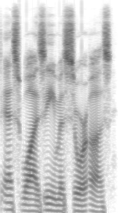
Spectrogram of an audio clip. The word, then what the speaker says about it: Seismosaurus: Among the longest of these dinosaurs were the Seismosaurus, pronounced Syzmosaurus, and Supersaurus.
